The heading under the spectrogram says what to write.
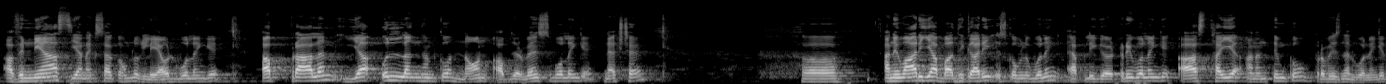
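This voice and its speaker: Brief: young male exam coach, slightly higher voice, casual and encouraging, keeps asking and answering his own questions. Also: brisk, darkish tone. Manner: repeats questions and answers them himself. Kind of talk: explaining vocabulary to students.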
